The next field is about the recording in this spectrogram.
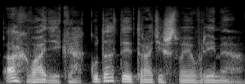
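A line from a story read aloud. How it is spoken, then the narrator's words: Sighing. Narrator (Russian): вздохнула мама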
